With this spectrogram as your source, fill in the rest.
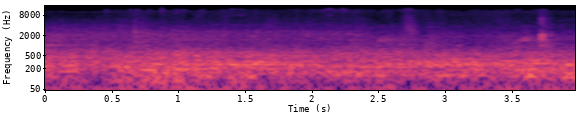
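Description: A curling stone rumbles as it slides across the ice.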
